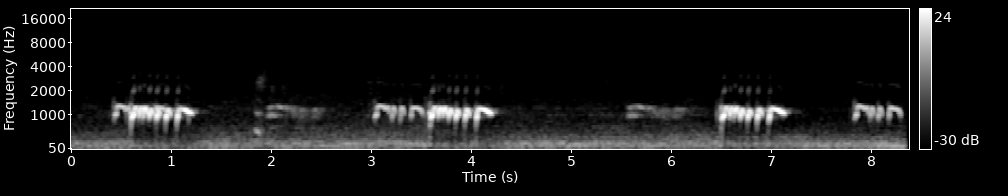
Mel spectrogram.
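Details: Zebra dove of local Indonesian stock, a loud caller used to lure other doves: rolling trilled coo phrases repeated roughly every three seconds, alternating with softer single coos over a low steady hum.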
